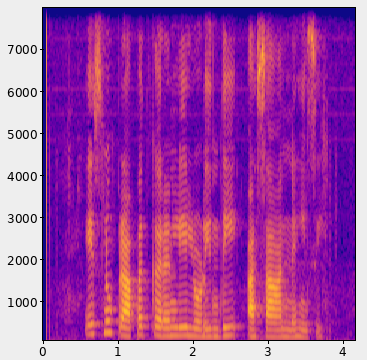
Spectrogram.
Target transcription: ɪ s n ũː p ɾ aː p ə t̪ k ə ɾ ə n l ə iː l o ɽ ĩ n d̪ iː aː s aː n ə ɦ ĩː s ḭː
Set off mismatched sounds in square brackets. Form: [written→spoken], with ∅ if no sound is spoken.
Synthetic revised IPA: ɪ s n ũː p ɾ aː p ə t̪ k ə ɾ ə n l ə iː l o ɽ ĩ n d̪ iː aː s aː [n→nː] ə ɦ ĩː s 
